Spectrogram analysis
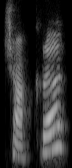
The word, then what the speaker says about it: chakra: good question with chakra traditionally it is CA because that's a CH sound but oftentimes in our English we will write CH just so people will know people who wouldn't know will know it's the cha sound so both are right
